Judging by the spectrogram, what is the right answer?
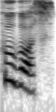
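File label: juices, Spanish, female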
